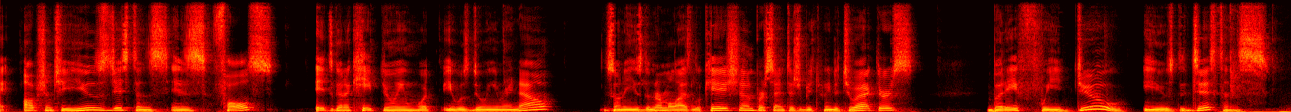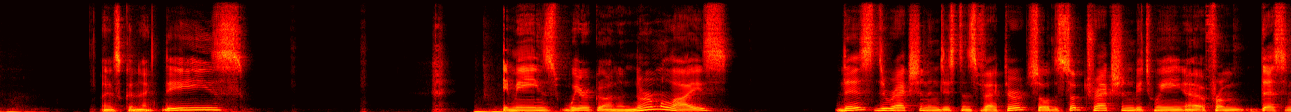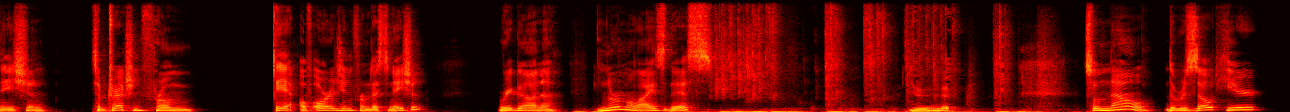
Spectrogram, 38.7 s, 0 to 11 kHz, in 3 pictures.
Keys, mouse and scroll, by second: 0.8 right click, 1.2 click, 2.0 click, 3.0 click, 4.3 click, 5.6 click, 7.3 right click, 8.0 click, 8.8 right click, 10.2 click, 12.0 ctrl+c, 12.2 ctrl+v, 12.6-13.7 drag, 14.6-15.7 drag, 16.4 click, 16.9 right click, 20.3 click, 23.1 click, 23.4 right click, 24.0 right click, 25.0 right click, 30.3 right click, 31.7 click, 32.6-35.2 typing, 35.7 Return, 36.8 click, 37.5 right click.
